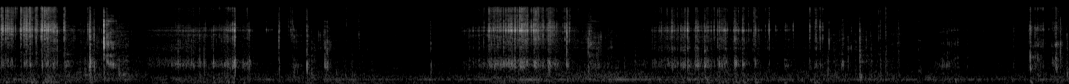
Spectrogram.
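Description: A solid white rectangular bar of soap, held in the hand, is scraped and carved with a metal blade, shaving off crumbly flakes. Bright, crisp crunching and scratching come in bursts of rapid strokes separated by quiet pauses, with almost no low end.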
